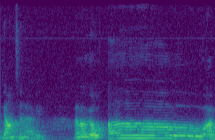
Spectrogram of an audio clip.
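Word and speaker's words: Downton Abbey: n t o n downt Abby and I go oh I've been saying it wrong for years my friend so you just said it so FYI everybody that's watching this it's not Downtown Abby maybe you guys knew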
